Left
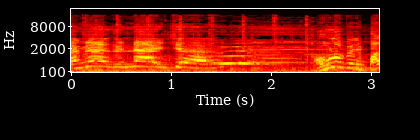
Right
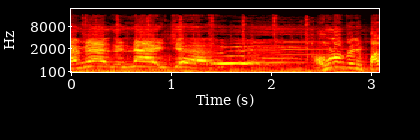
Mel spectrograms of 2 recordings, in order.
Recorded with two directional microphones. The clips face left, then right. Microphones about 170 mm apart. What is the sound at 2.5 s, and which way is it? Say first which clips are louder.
Speech: even; 10° left (ahead or behind).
